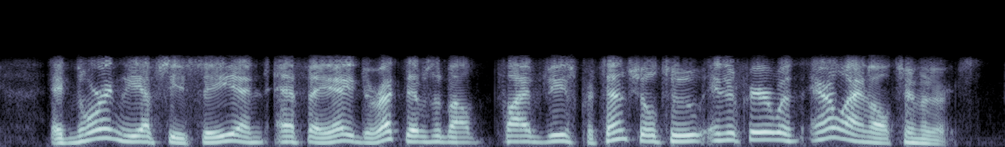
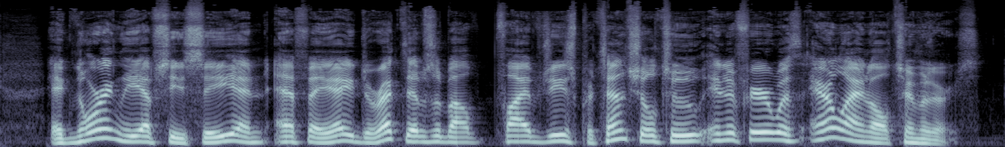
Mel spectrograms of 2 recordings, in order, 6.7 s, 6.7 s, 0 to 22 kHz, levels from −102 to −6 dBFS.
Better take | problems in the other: second | garbled, watery; badly; nothing above 4 kHz

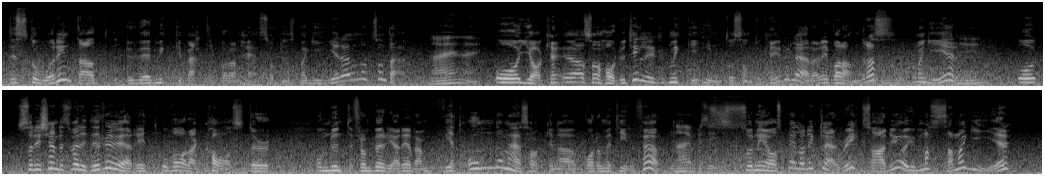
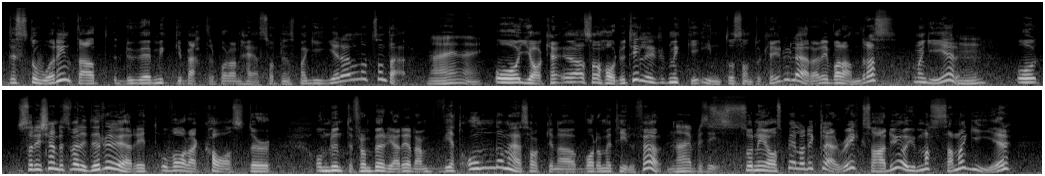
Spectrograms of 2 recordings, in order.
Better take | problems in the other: second | wind noise on the microphone; heavy; 9 dB below the speech; occasional gusts in the second

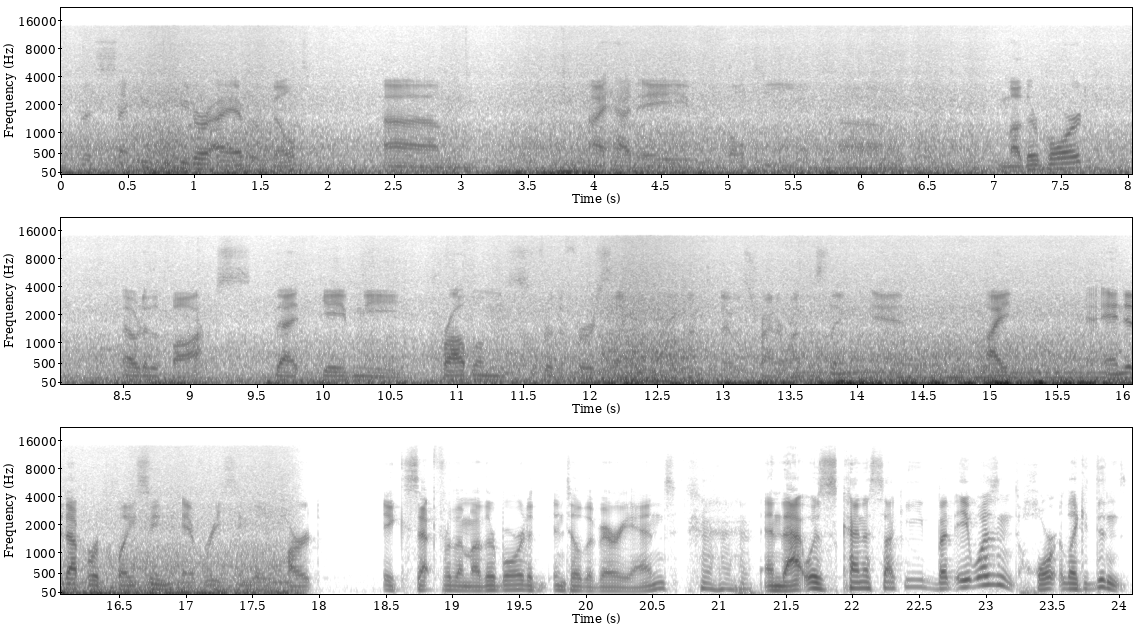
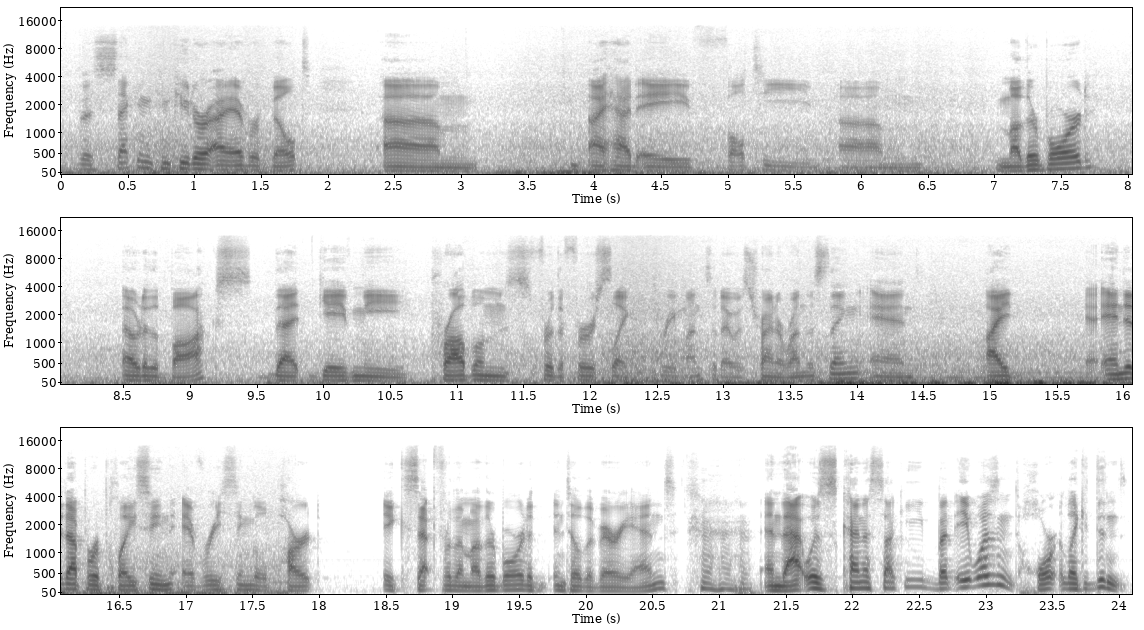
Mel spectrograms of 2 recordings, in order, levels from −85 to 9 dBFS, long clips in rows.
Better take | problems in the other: second | wind noise on the microphone; heavy; until 18 s; 2 dB below the speech; occasional gusts in the second

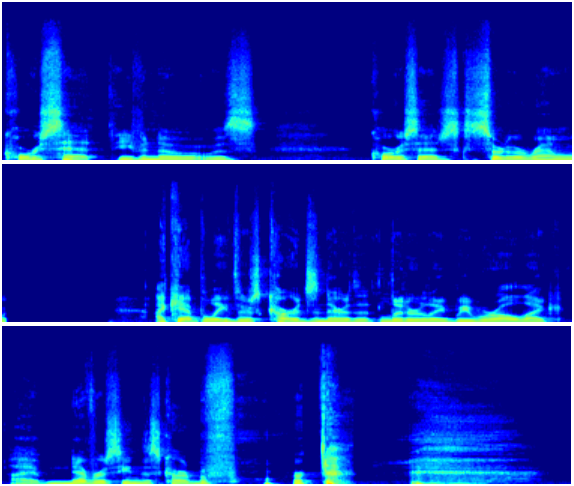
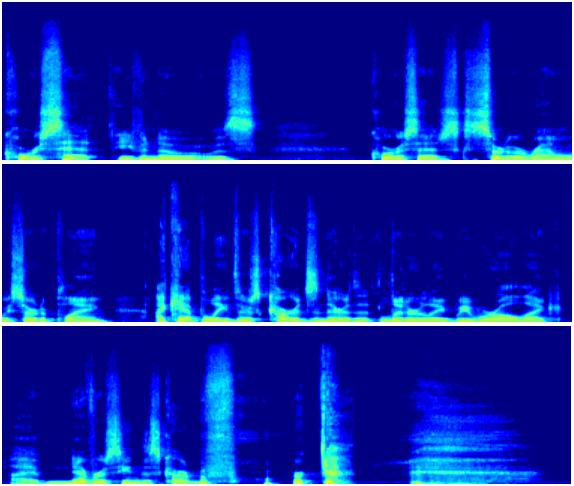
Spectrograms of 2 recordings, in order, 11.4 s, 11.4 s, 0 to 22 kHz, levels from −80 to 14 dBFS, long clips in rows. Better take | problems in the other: second | audio cutting out; at 4 s for 0.5 s

